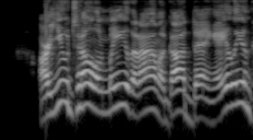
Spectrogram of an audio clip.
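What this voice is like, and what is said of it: Bad put-on American regional accent. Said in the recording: “That was a terrible accent ... That wasn't even from, like, the proper part of the States.”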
